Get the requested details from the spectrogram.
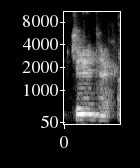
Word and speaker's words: Genentech: Yeah, Genentech.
